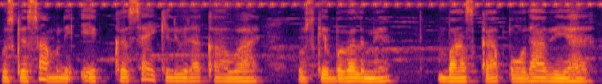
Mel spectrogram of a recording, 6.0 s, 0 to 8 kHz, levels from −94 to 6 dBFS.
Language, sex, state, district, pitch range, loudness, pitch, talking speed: Hindi, male, Jharkhand, Palamu, 115-125 Hz, -19 LUFS, 120 Hz, 160 wpm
